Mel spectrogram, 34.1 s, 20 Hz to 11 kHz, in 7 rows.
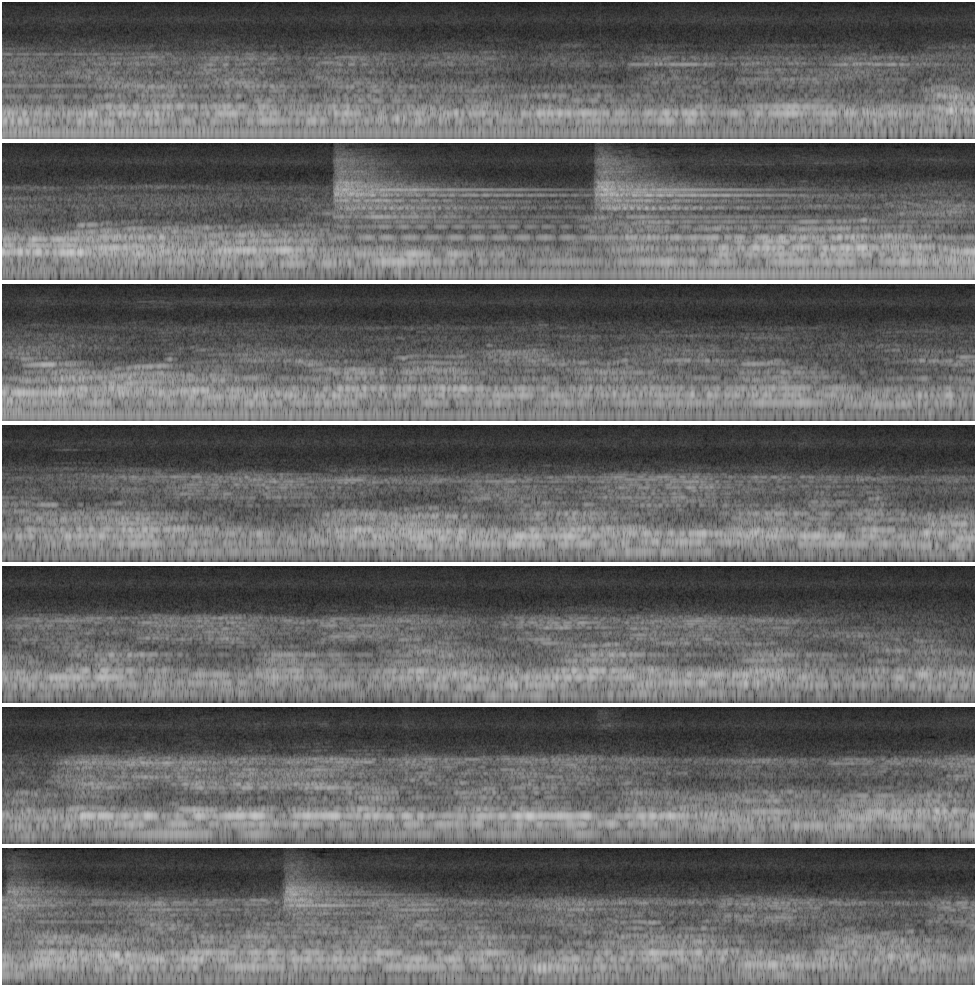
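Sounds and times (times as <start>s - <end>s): congregation chanting prayers: 0.0s - 34.0s
bell struck: 5.5s - 16.5s, 29.2s - 33.3s.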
